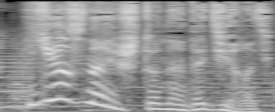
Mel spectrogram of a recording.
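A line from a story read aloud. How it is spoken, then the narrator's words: Exclaiming kitten. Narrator (Russian): воскликнула кошечка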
